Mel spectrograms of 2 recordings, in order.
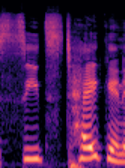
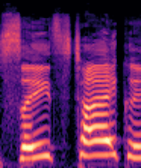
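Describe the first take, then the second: First: Slow, lightly Southern "Seats taken,"; country boy accent. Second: Slow, louder, higher Southern drawl on "Seats taken."; country boy accent. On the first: Re-doing the boy's line for the chat in a slow Southern drawl. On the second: Showing the chat the boy's accent in a louder, higher drawl. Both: Retold or imitated. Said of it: "mimicking the way the boy says".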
